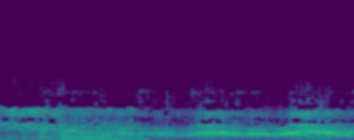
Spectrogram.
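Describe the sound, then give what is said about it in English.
A pony whinnies in a long, wavering neigh that starts high and shrill, then drops and trembles in pitch, loud and alone for nearly two seconds. “He hears the ponies.”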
